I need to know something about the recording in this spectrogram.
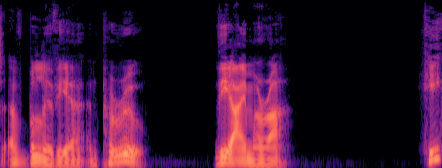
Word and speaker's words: Aymara: bolivia and peru the aymara he called them the emira elongating the name as if his pronunciation of it was the only accurate one in existence he said that the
